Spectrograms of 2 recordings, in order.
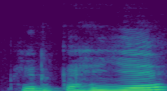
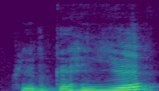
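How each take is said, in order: Both takes have the same delivery.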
